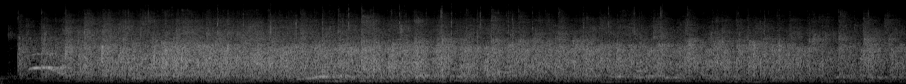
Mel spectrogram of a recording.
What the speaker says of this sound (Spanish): podríamos darle un aplauso ahora mismo y darle la bienvenida a nuestros 3 invitados al escenario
